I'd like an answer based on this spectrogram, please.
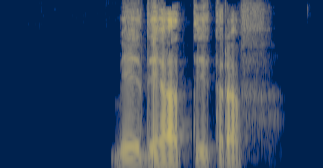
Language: Khetrani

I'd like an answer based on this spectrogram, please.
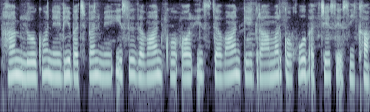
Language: Urdu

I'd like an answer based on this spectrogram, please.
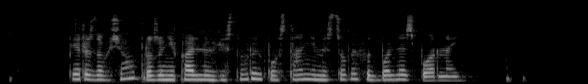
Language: Belarusian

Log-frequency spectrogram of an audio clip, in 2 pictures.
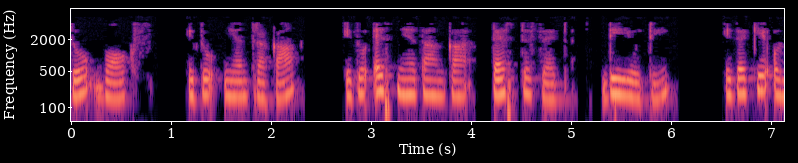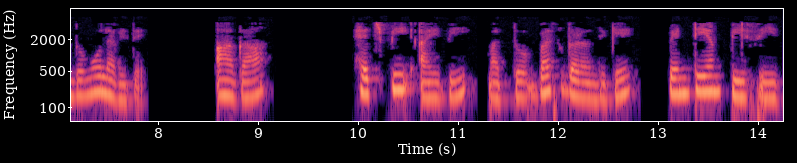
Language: Kannada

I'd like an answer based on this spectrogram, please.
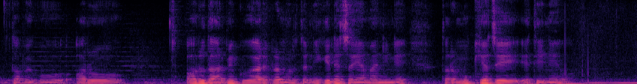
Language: Nepali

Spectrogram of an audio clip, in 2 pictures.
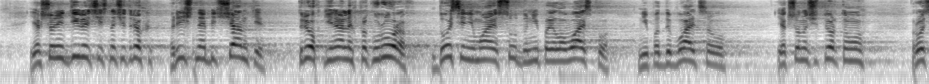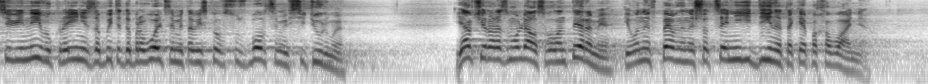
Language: Ukrainian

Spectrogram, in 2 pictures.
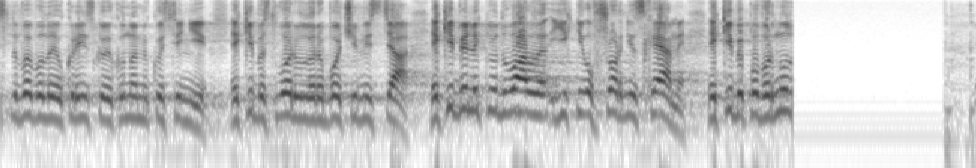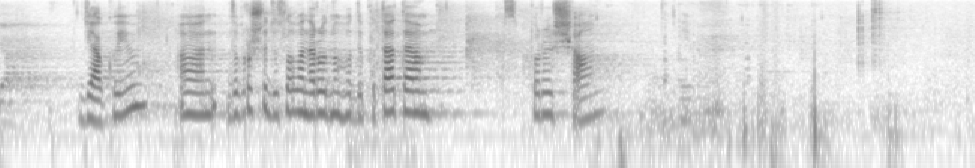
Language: Ukrainian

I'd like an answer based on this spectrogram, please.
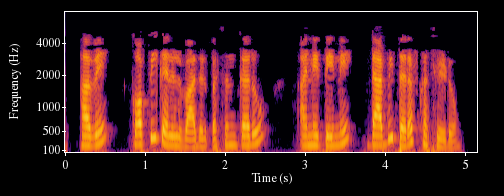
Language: Gujarati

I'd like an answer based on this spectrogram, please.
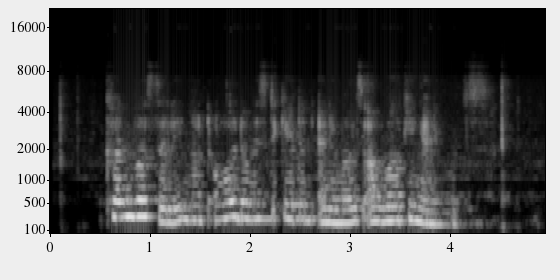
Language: English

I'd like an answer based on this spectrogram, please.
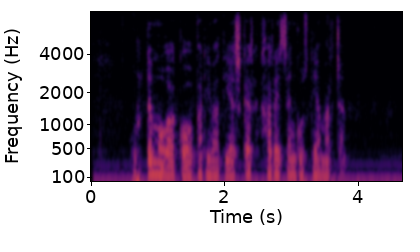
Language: Basque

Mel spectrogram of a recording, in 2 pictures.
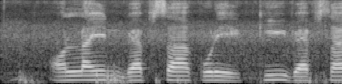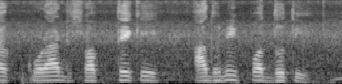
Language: Bangla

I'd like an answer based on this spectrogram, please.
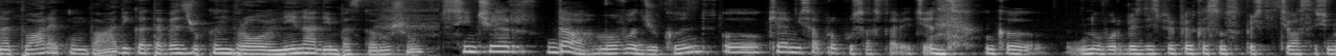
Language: Romanian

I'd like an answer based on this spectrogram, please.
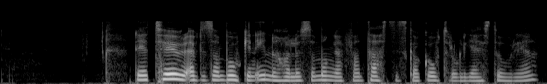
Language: Swedish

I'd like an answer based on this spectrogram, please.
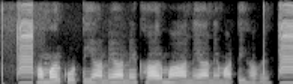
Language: Chhattisgarhi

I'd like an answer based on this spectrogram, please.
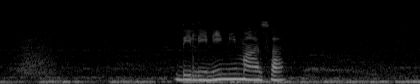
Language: Sinhala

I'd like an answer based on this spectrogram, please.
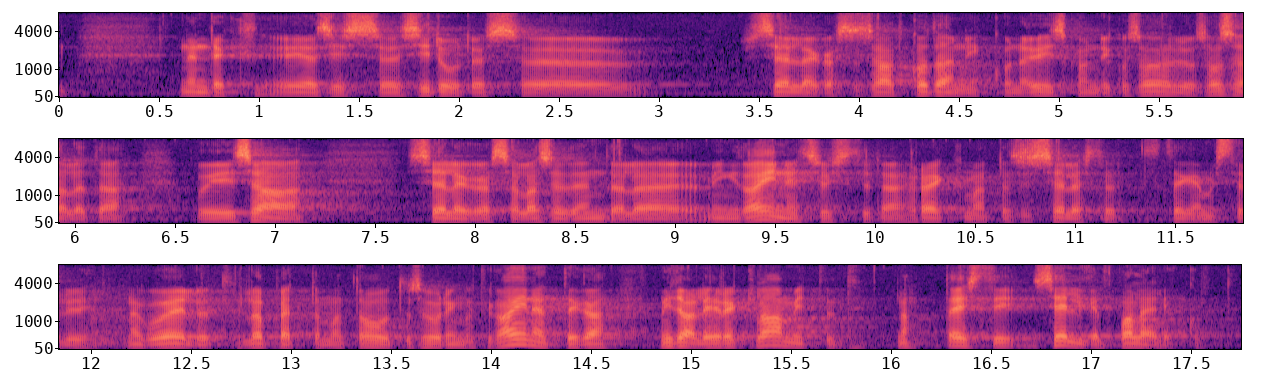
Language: Estonian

